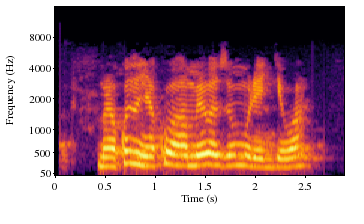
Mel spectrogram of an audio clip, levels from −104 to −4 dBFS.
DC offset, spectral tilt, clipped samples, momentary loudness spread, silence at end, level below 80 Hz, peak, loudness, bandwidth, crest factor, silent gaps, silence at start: under 0.1%; -8 dB/octave; under 0.1%; 7 LU; 0.35 s; -58 dBFS; -2 dBFS; -13 LUFS; 5.8 kHz; 12 dB; none; 0.05 s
